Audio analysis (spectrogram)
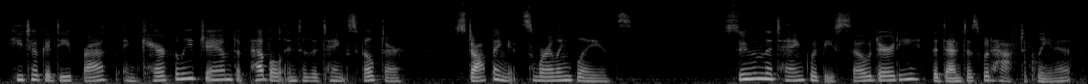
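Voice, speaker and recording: A woman storyteller reading a children's book aloud in an expressive narrating style for kids. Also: fairly low pitch, moderate pace.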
